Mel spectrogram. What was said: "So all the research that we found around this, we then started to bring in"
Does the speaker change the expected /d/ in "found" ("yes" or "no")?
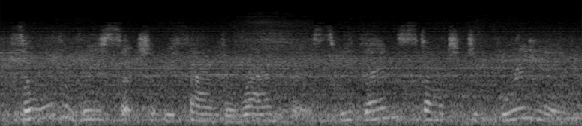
no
